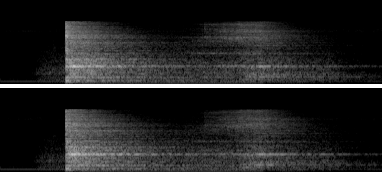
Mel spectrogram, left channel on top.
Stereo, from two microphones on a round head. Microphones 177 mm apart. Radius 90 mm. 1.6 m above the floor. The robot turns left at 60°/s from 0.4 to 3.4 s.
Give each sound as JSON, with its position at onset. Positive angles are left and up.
{"t": 0.7, "sound": "a thud", "side_deg": 10, "distance_m": 1.7}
